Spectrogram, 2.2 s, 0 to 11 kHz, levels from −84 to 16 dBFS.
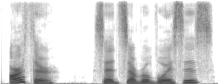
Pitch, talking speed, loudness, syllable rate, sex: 205 Hz, 110 wpm, -19 LUFS, 4.8 syllables/s, female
